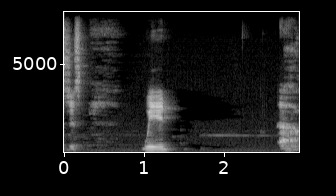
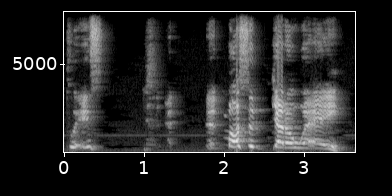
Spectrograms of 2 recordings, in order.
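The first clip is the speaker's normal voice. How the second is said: high, loud crying plea, slow; dying medtech; 5 dB louder, slower than usual. Acted. Dying medtech begging Casey, high crying shout. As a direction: beg through tears with the last breath. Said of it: "Dying medtech".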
